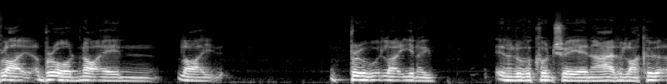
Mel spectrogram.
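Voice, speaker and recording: A man's voice: mid-range voice, warm tone. A man telling a personal story to camera in a rambling, hesitant way, with many restarts, and earnest frustration when he recounts his grievances. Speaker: vlogger.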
